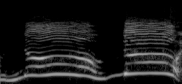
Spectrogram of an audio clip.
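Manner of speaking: very high, soft tiny voice, drawn-out no. Retelling what he said during a movie, in his little voice. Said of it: "he would go in his little voice".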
